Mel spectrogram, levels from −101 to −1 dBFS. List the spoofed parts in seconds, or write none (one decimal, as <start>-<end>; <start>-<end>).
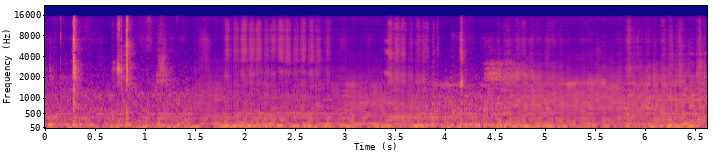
1.5-3.8; 4.6-6.6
